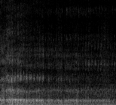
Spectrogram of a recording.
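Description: A lion roars, loud, a rough, throaty bellow that holds steady for a moment before fading into a lower rumbling growl, with no voices around it.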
